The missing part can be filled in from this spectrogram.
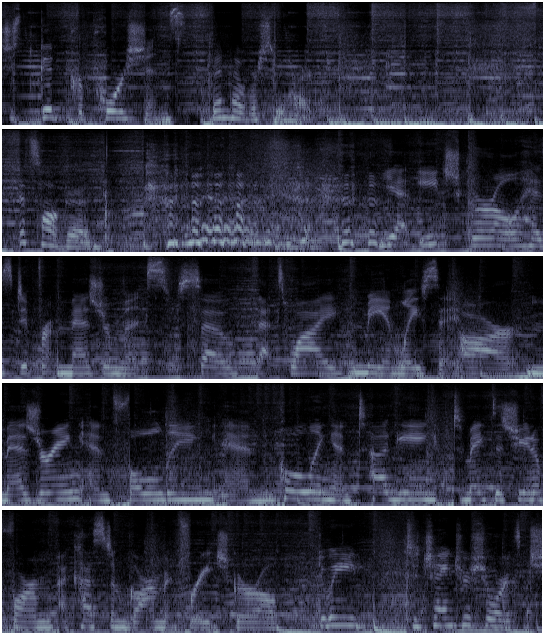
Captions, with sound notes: Just good proportions. - Bend over, sweetheart. (energetic music) It's all good. (laughing) - Yeah, each girl has different measurements, so that's why me and Lisa are measuring, and folding, and pulling, and tugging to make this uniform a custom garment for each girl. Do we need to change her shorts?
